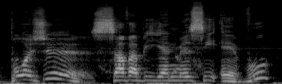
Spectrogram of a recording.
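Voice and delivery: northern English voice doing French; French with northern accent. Pretend. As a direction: show off your only schoolboy French. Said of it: "That's about all I can remember of French".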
